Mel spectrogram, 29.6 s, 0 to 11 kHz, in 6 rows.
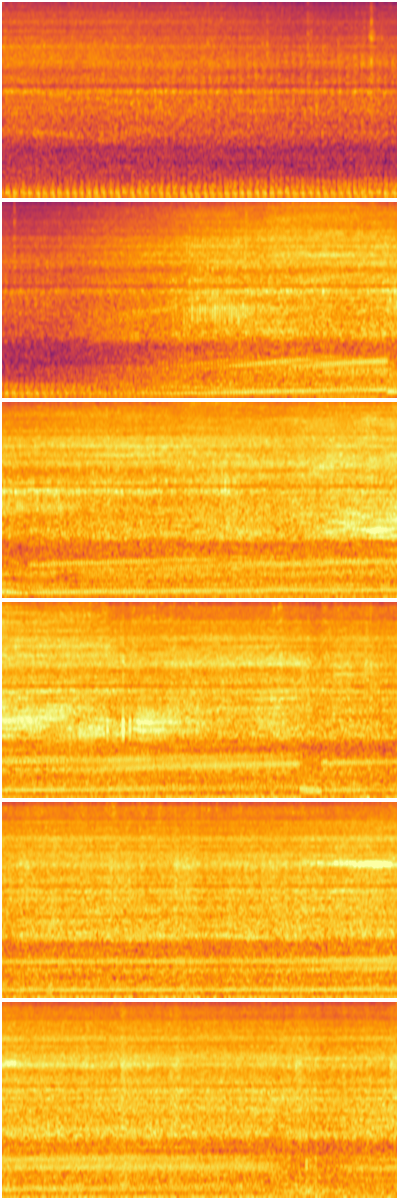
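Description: Kawasaki ER-6n's parallel-twin engine pulling away and accelerating, its pitch rising through the gears with upshifts about ten seconds in and again near nineteen seconds, then holding a steady cruise. The sound is muffled through a sealed waterproof camera housing.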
